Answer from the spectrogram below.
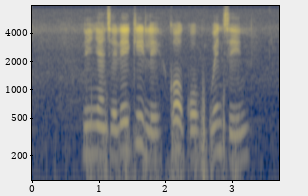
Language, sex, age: Xhosa, female, 26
